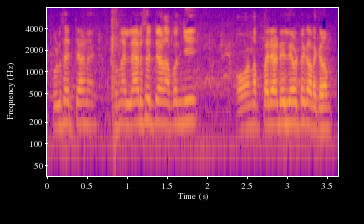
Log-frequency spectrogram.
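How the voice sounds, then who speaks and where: A man with a hoarse, strained voice, hosting a casual family vlog and teasing relatives along. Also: high-pitched, level tone, very fast, heavy background noise. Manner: playful, teasing, eggs people on. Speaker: vlogger host.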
